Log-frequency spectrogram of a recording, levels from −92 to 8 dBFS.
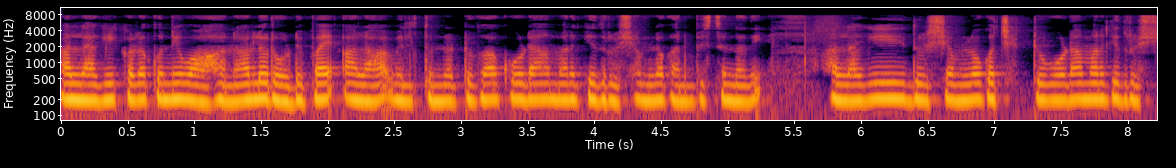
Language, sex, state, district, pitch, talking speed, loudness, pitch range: Telugu, female, Andhra Pradesh, Krishna, 200 Hz, 155 wpm, -14 LUFS, 195-205 Hz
